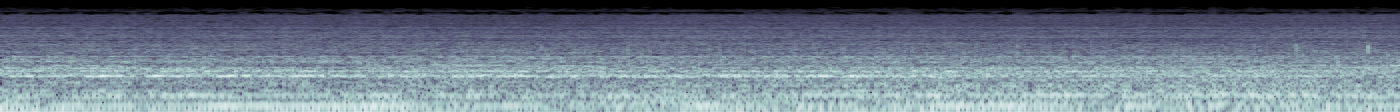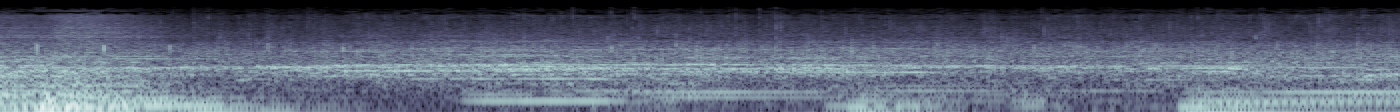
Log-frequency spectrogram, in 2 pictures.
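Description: Gospel mass choir and accompaniment holding a loud, full chord that cuts off about halfway through. Quieter, sparse held keyboard notes follow.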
